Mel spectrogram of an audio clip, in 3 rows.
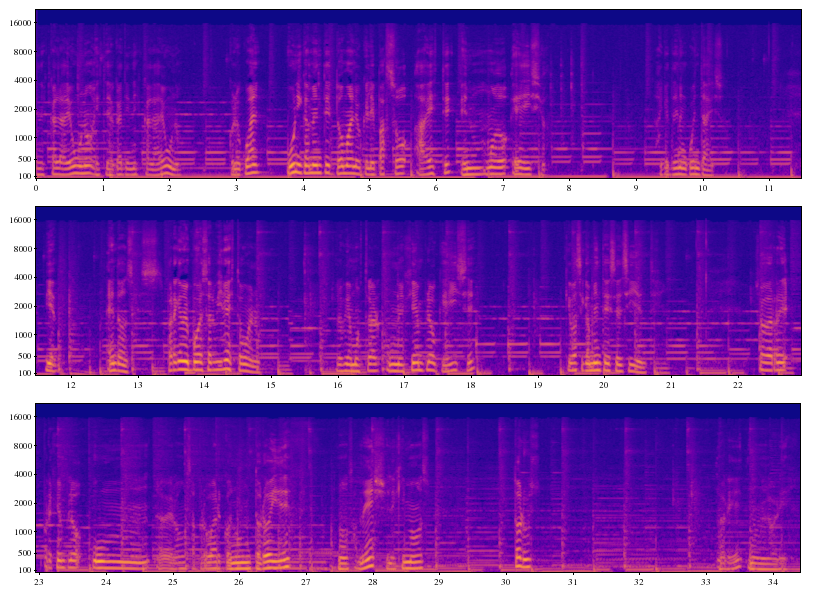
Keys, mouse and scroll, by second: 3.5-5.4 middle drag, 9.9-14.1 middle drag, 15.6 Tab, 17.0 Tab, 19.0 Delete, 20.2-20.6 shift+middle drag, 22.5 shift+a, 24.5 click, 31.7-33.0 drag, 32.9 shift+a.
